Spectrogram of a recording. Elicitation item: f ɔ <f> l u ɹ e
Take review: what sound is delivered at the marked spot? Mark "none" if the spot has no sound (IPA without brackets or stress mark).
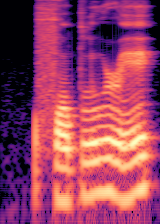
p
